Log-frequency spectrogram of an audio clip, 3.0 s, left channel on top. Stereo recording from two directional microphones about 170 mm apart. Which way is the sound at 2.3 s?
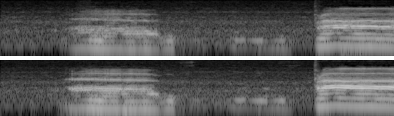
65° right (ahead or behind).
